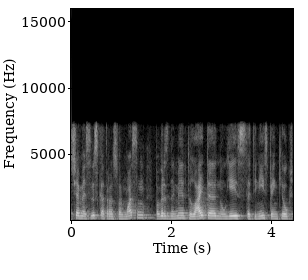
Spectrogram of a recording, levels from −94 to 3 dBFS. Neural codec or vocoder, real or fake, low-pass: codec, 16 kHz, 6 kbps, DAC; fake; 7.2 kHz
